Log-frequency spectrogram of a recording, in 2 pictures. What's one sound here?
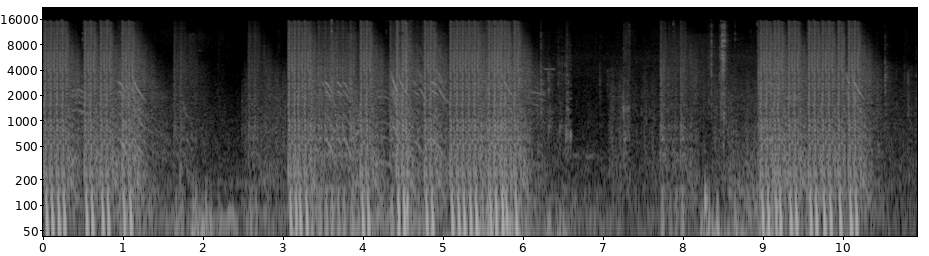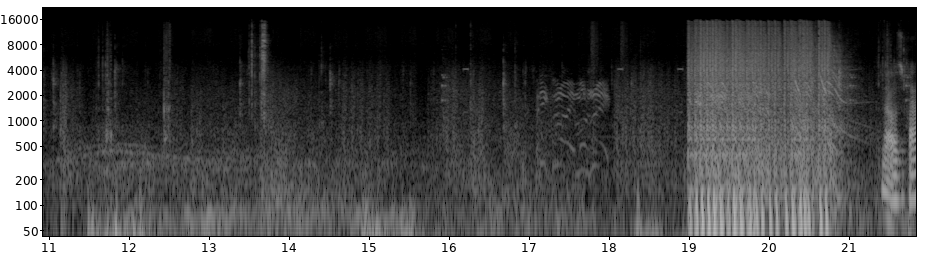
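An assault rifle fires in rapid bursts.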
